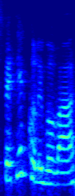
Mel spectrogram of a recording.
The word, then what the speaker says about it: Petia Kolibova: than i do thank you terry so it's petty colibo thank you so much for having me i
